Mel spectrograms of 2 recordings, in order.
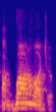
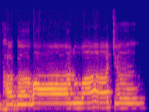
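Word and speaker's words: भगवानुवाच: Shri Bhagavan Uvacha Once again, Shri Bhagavan Vacha, not Bhagwan Vacha.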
